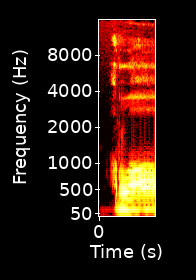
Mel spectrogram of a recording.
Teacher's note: মোটা করে উচ্চারণ করব। এবং র হরফটি এক আলিফ টেনে পড়ব।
